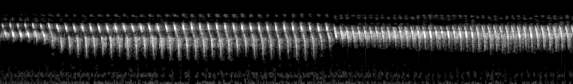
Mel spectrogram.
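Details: Timbrado canary singing to train young birds: a rapid, even high trill that switches abruptly at midpoint into a denser, smoother rolling tour.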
